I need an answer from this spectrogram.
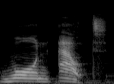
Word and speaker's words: worn out: but it's very common to use this as an adjective I'm worn out pronunciation you link those together "wor-nout" The N joins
